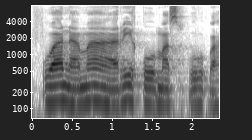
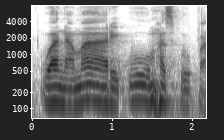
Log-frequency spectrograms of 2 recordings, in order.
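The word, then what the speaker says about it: وَنَمَارِقُ مَصْفُوفَةٌ: Nah, sama tadi yang satu harokat seperti dibaca dua harokat. Wa namariqu masfufa, harusnya dibaca gitu. Tadi dibacanya wa namariqu masfufa, seperti itu ya.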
